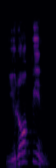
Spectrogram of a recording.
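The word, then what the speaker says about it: European: यह जो लेटर है फर्स्ट लेटर वो वोवल है, लेकिन इसका जो प्रोनाउंसिएशन है, इसका जो साउंड है वो य से चालू हो रहा, व्यंजन से चालू हो रहा। यह व्यंजन से स्टार्ट होता है, हो रहा यूरोपियन, यू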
